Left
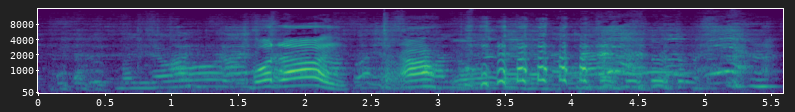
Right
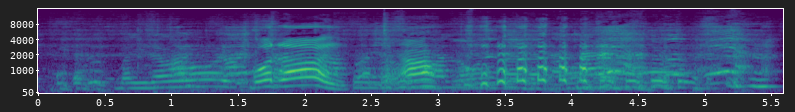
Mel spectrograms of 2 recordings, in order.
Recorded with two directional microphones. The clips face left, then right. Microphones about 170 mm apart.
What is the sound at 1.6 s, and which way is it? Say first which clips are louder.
Speech: even; centre (ahead or behind).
